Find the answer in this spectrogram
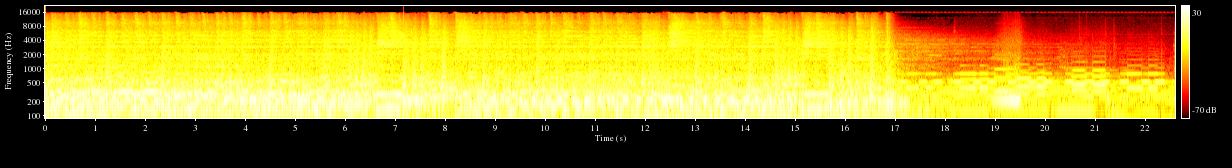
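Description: Live rock band playing loud, with distorted electric guitar and drum kit; the band cuts off suddenly about three-quarters of the way through, and a keyboard carries on alone with held notes.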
